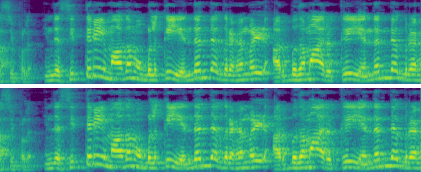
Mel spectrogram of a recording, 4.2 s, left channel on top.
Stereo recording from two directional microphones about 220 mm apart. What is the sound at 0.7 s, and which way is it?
A woman's voice, 20° left (ahead or behind).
